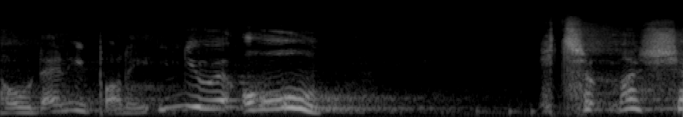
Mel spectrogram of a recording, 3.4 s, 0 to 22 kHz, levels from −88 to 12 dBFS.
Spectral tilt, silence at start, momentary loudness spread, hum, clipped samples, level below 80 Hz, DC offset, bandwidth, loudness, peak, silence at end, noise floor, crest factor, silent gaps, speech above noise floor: -3 dB/octave; 0 s; 17 LU; none; under 0.1%; under -90 dBFS; under 0.1%; 12 kHz; -38 LUFS; -22 dBFS; 0 s; -70 dBFS; 18 dB; none; 31 dB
